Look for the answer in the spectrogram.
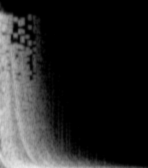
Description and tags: Spaceship Blaster
Bang, Blaster, Fire, Gun, Gunshot, Heavy, Laser, Light, Machine, Pew, Pulse, Rifle, SciFi, Shoot, Shot, videgame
